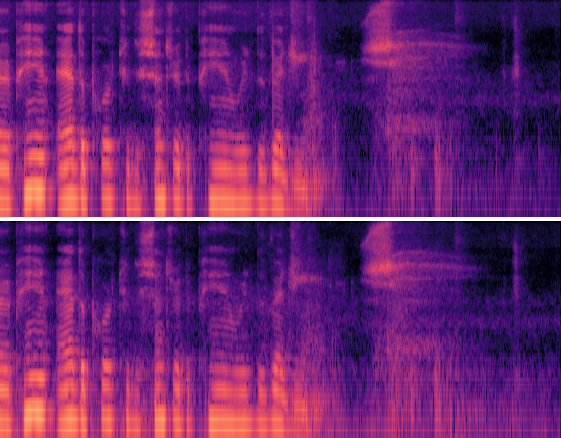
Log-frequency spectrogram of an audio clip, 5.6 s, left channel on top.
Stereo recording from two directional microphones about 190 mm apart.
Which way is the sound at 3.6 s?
20° right (ahead or behind).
